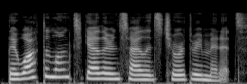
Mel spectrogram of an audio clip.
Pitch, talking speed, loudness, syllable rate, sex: 255 Hz, 245 wpm, -17 LUFS, 7.9 syllables/s, female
